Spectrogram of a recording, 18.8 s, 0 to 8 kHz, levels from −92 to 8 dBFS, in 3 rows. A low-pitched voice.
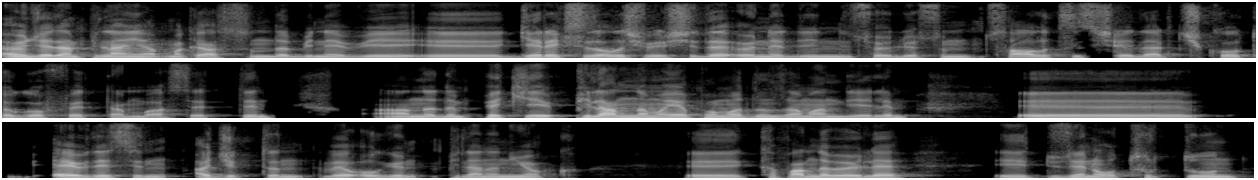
Yes: low, 115 Hz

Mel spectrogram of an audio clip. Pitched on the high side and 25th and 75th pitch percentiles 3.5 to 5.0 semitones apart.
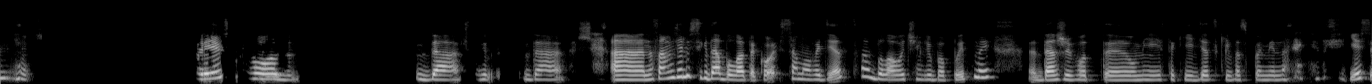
Yes: high, 225 Hz; average, 3.9 semitones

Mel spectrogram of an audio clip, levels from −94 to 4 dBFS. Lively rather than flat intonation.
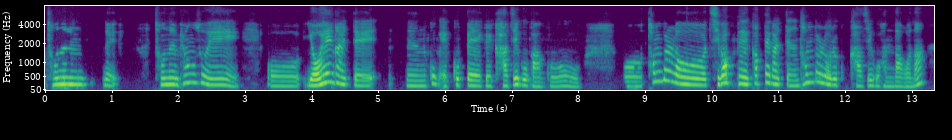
Yes: wide, 5.8 semitones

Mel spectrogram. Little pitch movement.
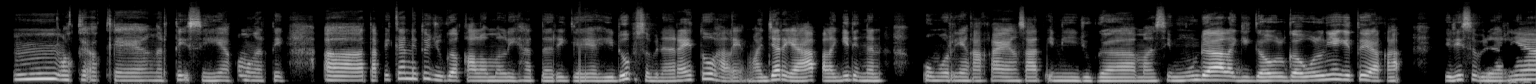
Yes: narrow, 2.3 semitones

